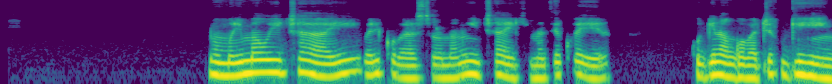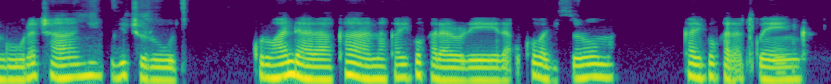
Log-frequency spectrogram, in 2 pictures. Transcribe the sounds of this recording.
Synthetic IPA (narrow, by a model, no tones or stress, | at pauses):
numuɾimawiːt͡ʃaːjiβaɾiko̞βaɾaso̞ɾo̞mamŋiːt͡ʃajikimaze̞kwe̞ːɾa | kuɡiɾaŋɡo̞βat͡ʃe̞kuɡihiːŋɡuɾat͡ʃaːŋ̥he̞kuɡit͡ʃuɾuːzḁ | kuɾuɦaːnde̞haɾakʰanakaɾiko̞kaɾaɾo̞ɾe̞ɾa̰ʔukʰo̞βaɡiso̞ɾo̞ma | kaɾiko̞kaɾa̰twe̞ːŋɡa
